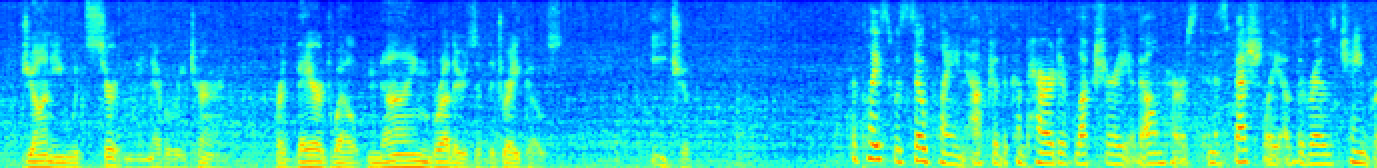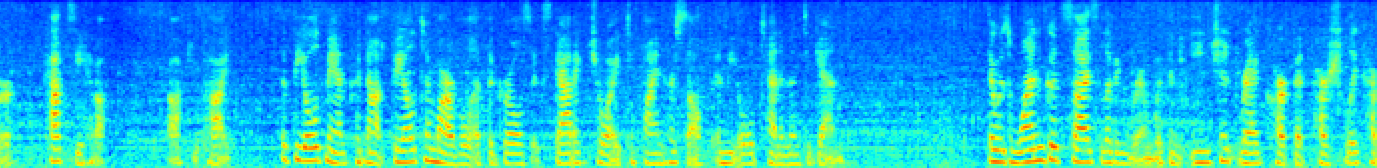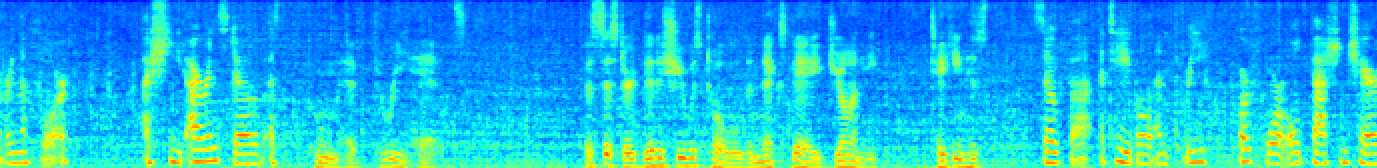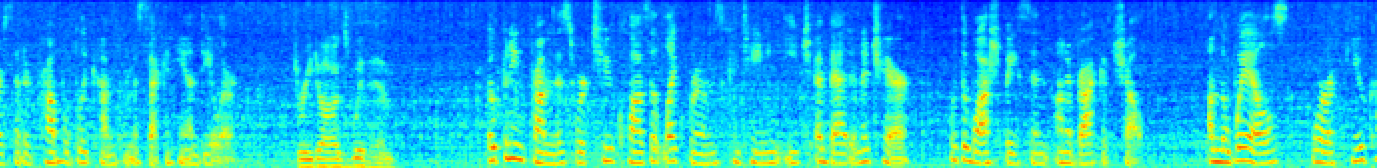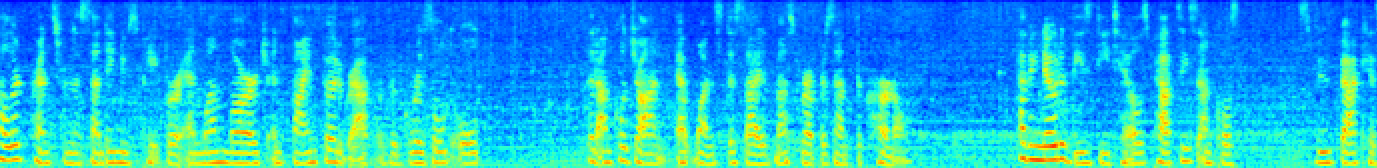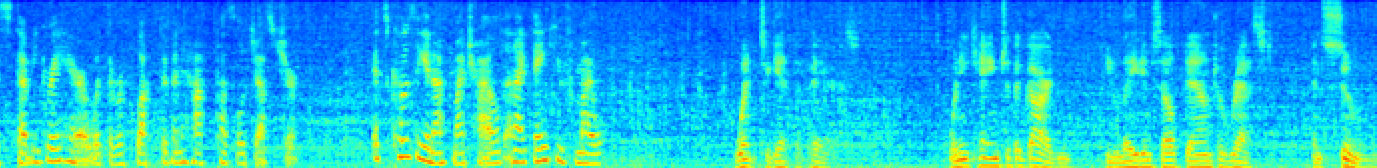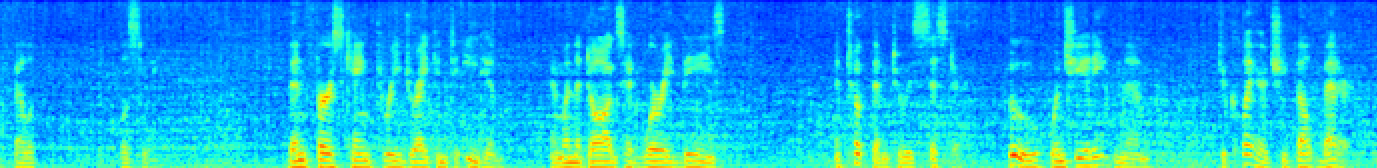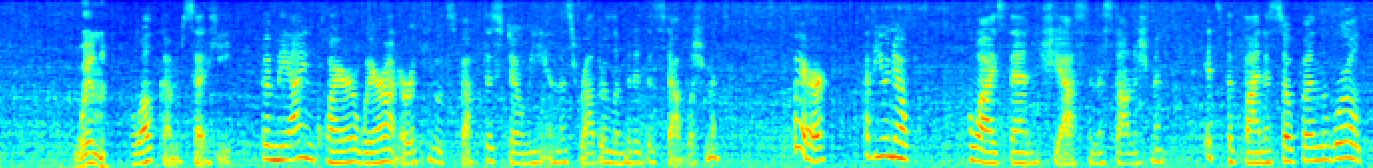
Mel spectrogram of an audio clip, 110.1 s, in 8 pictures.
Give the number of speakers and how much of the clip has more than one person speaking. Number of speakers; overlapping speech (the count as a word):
two, no overlap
